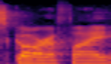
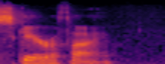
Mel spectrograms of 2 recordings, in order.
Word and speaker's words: scarify: from kentucky scarify and it could be pronounced scarify as in to make a scar or sometimes scarify to mark with a scar taken from a superstition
